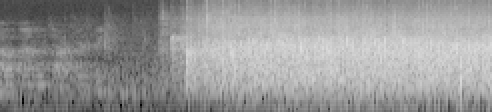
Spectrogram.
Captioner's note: audience claps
